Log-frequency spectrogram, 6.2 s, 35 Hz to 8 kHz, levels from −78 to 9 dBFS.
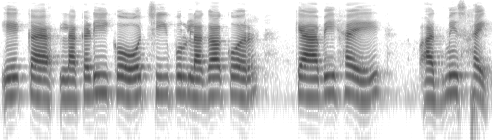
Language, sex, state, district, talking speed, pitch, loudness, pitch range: Hindi, female, Odisha, Nuapada, 105 wpm, 200 Hz, -19 LUFS, 190-210 Hz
